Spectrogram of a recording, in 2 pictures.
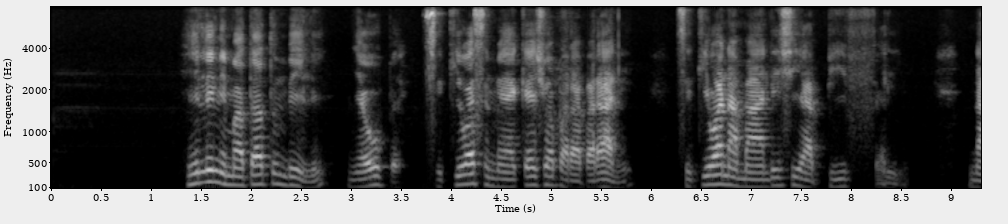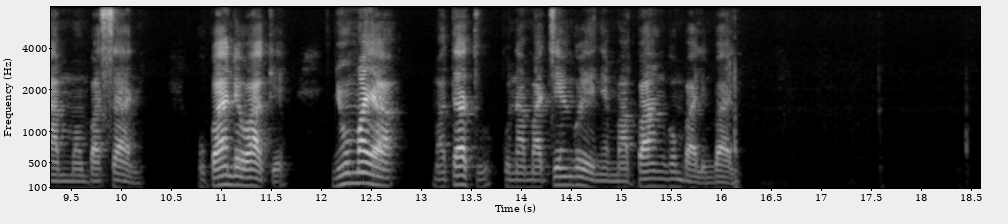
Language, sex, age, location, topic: Swahili, male, 36-49, Nairobi, government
